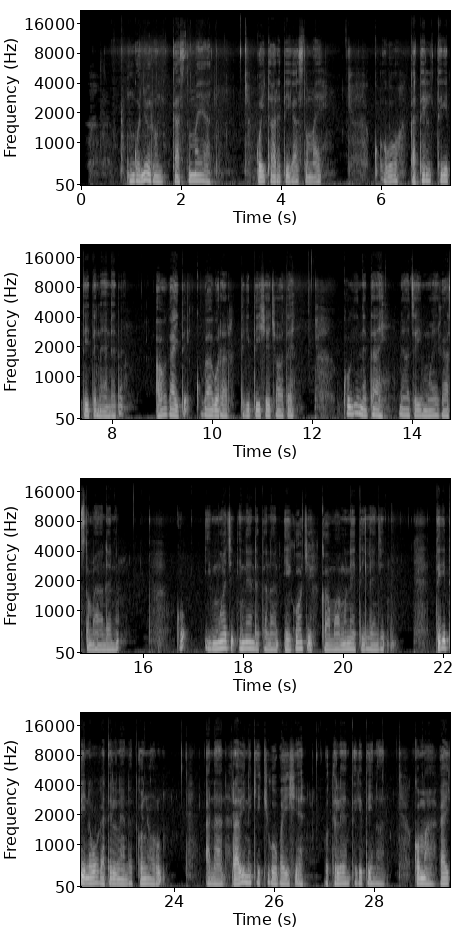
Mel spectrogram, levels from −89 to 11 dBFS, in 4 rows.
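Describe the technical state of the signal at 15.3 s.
At 15.3 s the speech signal is intact, with no audible fault at that moment.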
